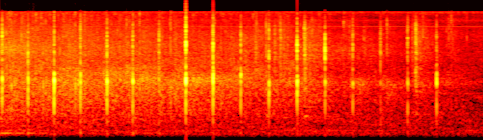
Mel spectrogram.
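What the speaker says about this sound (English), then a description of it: "Let's give her a huge round of applause." Applause at a university convocation ceremony: evenly spaced sharp claps ring out over a soft wash of diffuse clapping, fairly near and steady throughout.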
